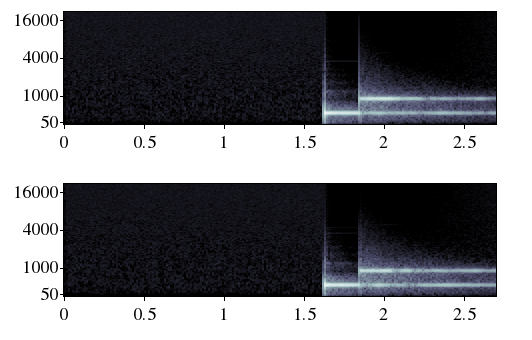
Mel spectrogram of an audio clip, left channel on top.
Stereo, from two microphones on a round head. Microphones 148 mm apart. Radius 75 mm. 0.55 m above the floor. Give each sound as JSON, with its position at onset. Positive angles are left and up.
{"t": 1.6, "sound": "an alarm", "side_deg": 50, "distance_m": 0.7}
